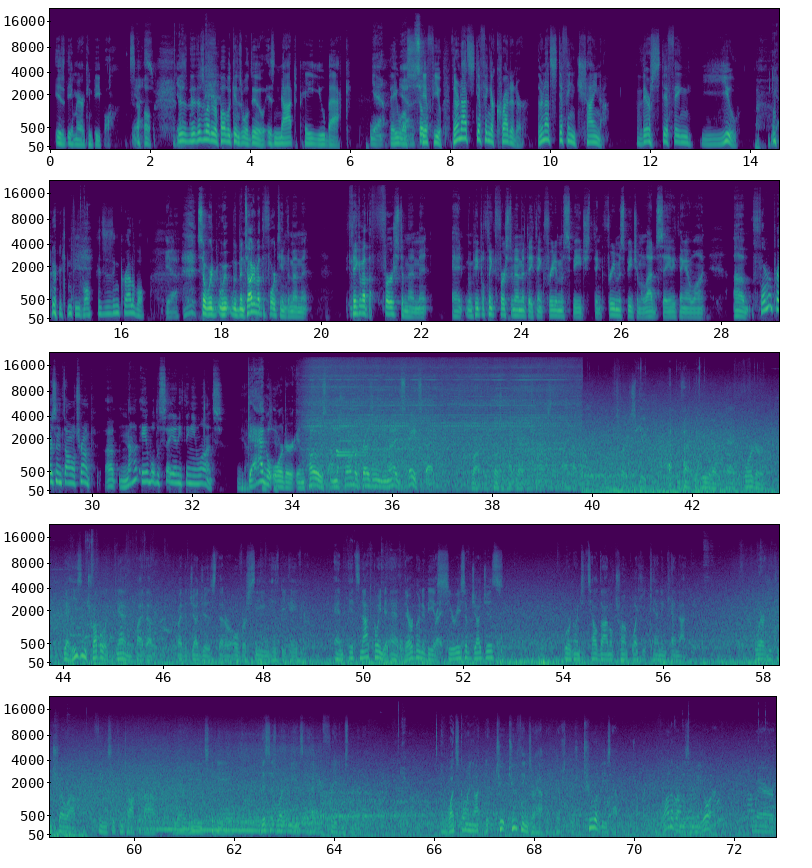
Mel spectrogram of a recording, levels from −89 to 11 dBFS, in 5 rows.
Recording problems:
train or aircraft noise; loud; from 34 s on; 4 dB below the speech

